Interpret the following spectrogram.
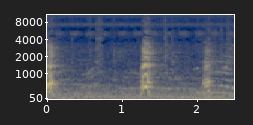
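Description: A dog barking: two short barks, the second a little over a second after the first.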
